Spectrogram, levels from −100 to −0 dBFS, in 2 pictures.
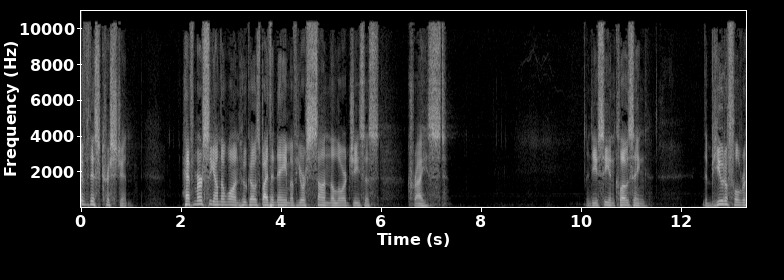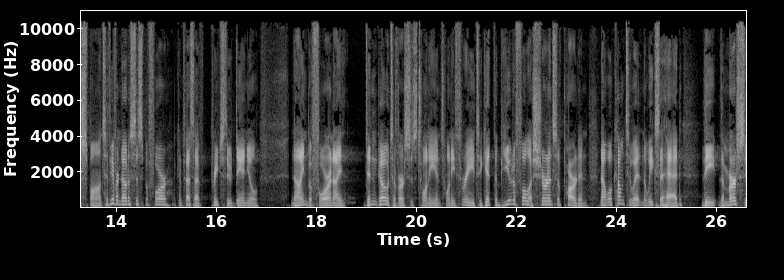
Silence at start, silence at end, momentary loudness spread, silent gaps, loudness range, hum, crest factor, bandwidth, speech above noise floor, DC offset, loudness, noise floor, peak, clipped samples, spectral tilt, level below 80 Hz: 0 s; 0 s; 9 LU; none; 7 LU; none; 24 dB; 11 kHz; 51 dB; under 0.1%; -32 LUFS; -85 dBFS; -10 dBFS; under 0.1%; -2.5 dB/octave; -74 dBFS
